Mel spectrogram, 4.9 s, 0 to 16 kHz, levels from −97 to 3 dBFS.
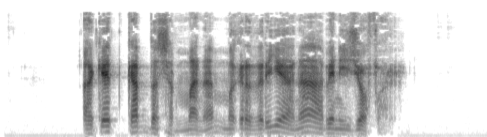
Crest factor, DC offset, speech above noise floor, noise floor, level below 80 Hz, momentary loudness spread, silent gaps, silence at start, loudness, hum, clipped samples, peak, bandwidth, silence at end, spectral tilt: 24 dB; under 0.1%; 60 dB; -82 dBFS; -78 dBFS; 12 LU; none; 0.85 s; -21 LUFS; none; under 0.1%; 0 dBFS; 11.5 kHz; 0.95 s; 1.5 dB/octave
